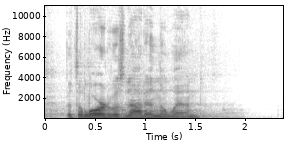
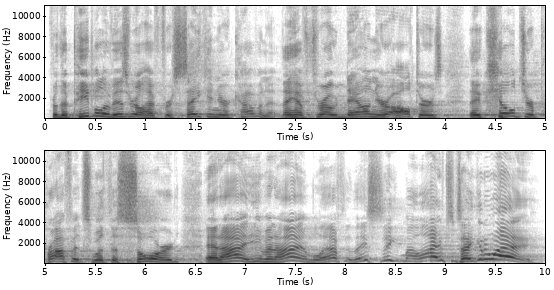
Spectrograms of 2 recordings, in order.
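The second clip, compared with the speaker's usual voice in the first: aggrieved Elijah; 8 semitones higher than usual. Acted. Prophet pleading his case to God, aggrieved. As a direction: complain to God at a high pitch.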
